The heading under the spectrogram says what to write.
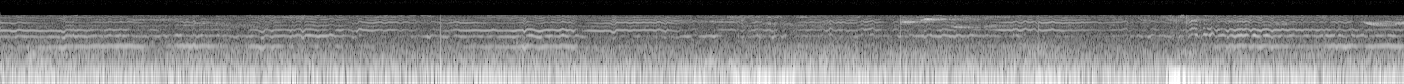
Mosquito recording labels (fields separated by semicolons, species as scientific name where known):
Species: Anopheles maculatus; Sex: female; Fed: blood-fed; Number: one; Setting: cup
